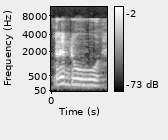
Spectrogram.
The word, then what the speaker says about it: ฤดู: ไทย คำ ที่ สอง ฤดู สะกด ว่า รึ อู ดู ฤดู จริง ๆ ต้อง แทน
